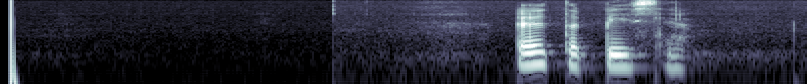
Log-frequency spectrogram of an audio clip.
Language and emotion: Russian, neutral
